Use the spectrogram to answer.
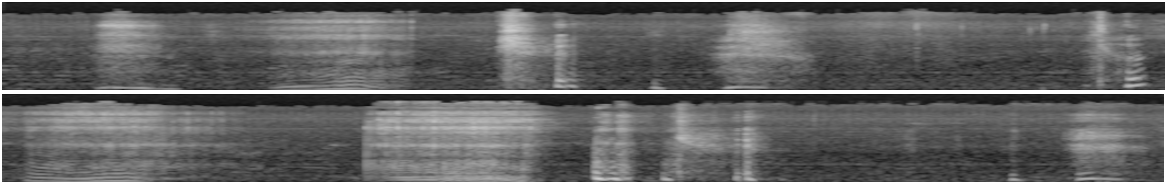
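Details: Person snoring in sleep, recorded by a partner; described as not snoring often; snoring.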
